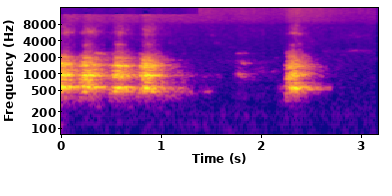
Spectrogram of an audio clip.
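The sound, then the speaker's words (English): A dog barks three times in quick succession, falls quiet for a moment, then lets out one more bark. The barks are clear and moderately loud, with no one talking. “I got our dog barks in the background.”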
